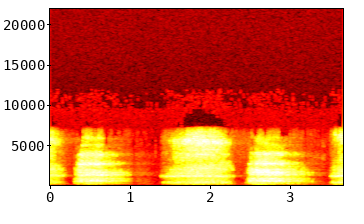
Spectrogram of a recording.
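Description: Rapid, heavy breathing during a breathing exercise: a few forceful, rushing breaths in quick succession, each lasting about a second, with short quiet gaps between them.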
